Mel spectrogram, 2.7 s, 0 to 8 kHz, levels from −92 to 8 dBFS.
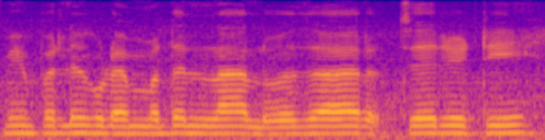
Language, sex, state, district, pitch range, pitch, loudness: Rajasthani, male, Rajasthan, Churu, 155-160 Hz, 155 Hz, -13 LUFS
